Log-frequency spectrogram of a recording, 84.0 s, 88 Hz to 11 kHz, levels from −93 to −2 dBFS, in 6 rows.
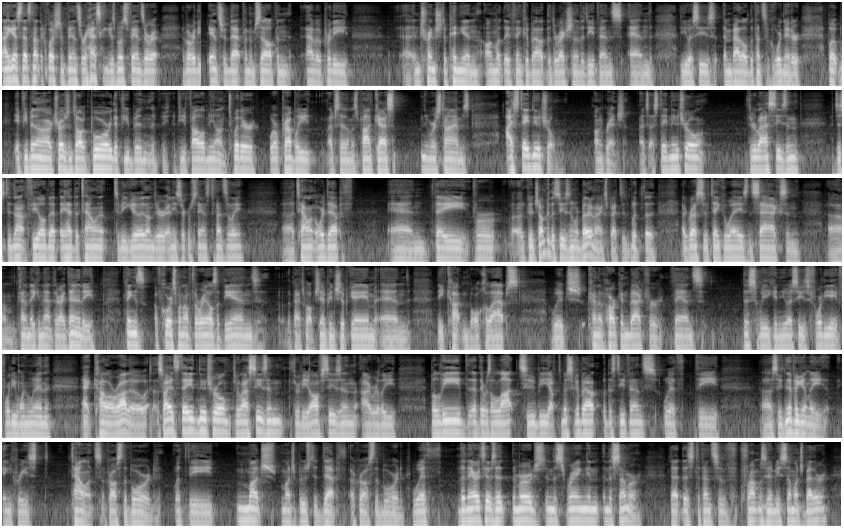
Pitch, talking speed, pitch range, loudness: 105 Hz, 165 wpm, 95-110 Hz, -20 LUFS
